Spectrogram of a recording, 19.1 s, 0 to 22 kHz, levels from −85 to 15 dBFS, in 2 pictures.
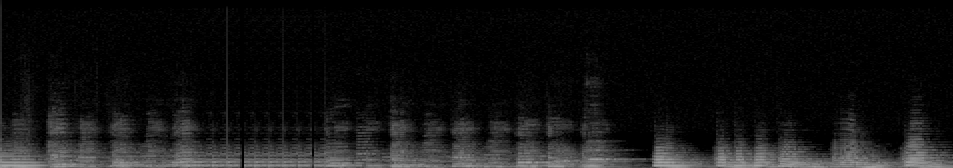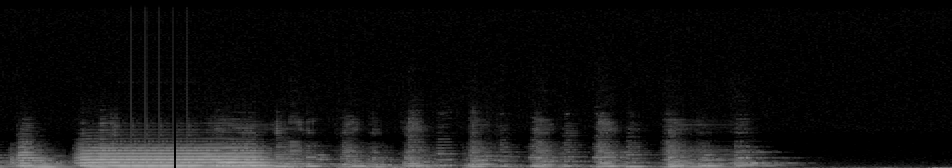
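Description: A CD stuck on one turn interrupts the audio twice, from 2.11 to 3.24 s and again from 10.82 to 11.53 s. A scratch keeps knocking the laser back one track at the same point of each rotation, so a 0.14 s slice of sound replays, eight times in the first stretch and five in the second, with a brief mute at every jump. The result is a rapid, perfectly even stutter.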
